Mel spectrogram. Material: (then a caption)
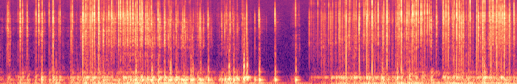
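Metal. Long acrylic nails scratch and tap across the black metal mesh grille of a condenser microphone's hollow head. The result is a dense, boomy, low rumbling scrape with a steady stream of short clicks and taps. It dips briefly to a few sharper isolated taps near the middle before the continuous scratching resumes.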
